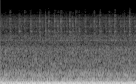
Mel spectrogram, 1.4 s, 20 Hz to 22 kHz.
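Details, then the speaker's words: 1993 C4 Corvette with a brand-new rebuilt V8 at idle: a deep, lumpy, rattling rumble that never smooths out, steering wheel shaking, car rocking, rpm steady. A misfire present since day one. "like that's about what the steering wheel is shaking this whole car just kind of rocks side to side it's just it's not running clean at all rpms aren't fluctuating but it's just not running clean"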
